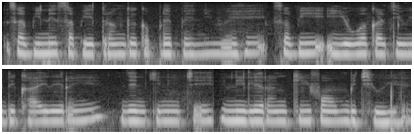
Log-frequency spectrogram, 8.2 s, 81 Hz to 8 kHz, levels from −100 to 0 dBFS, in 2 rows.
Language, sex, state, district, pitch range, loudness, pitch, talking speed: Hindi, female, Bihar, Sitamarhi, 185-195 Hz, -29 LUFS, 190 Hz, 190 wpm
